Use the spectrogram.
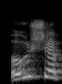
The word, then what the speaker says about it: Osha: So, oh, and Osha pronounced like Oshkosh.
